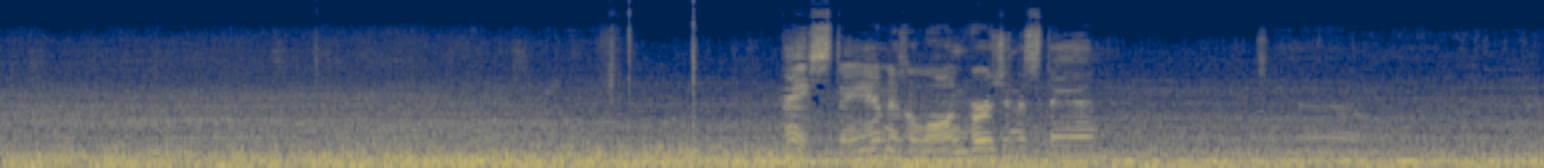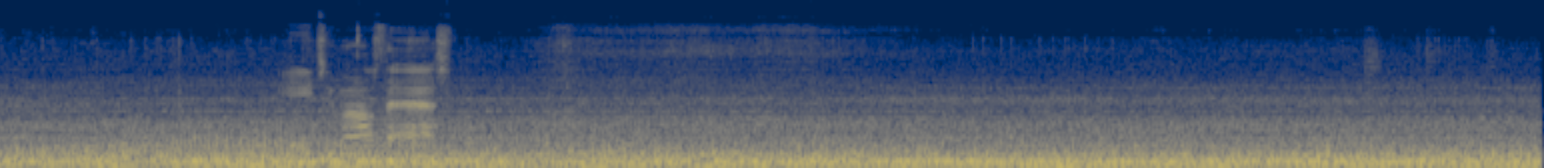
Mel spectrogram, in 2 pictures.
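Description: A car's engine hums and its tyres rumble steadily on the road.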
